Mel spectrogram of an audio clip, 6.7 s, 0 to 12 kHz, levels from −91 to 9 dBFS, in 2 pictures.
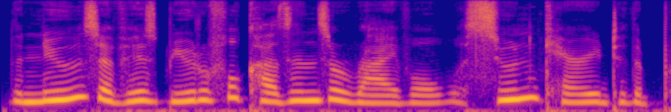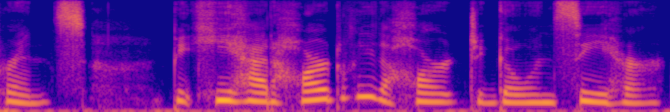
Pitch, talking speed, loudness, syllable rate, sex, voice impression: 230 Hz, 215 wpm, -18 LUFS, 5.2 syllables/s, female, feminine, slightly adult-like, cute, slightly refreshing, slightly friendly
